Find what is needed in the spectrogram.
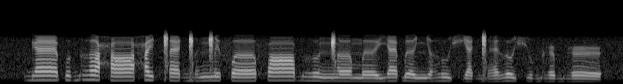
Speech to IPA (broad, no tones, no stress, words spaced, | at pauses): ɡæːpʊɡʱʌ ħɑːħɪ ǁæɡ͡ǁəŋ͡ǁɪfʌː fɑːbʱʊ ŋ͡ǁʌːməː jæɓəːɲʌɦu çæɡ͡ǁæðʊ çuɡʱə˞bʱə˞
